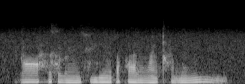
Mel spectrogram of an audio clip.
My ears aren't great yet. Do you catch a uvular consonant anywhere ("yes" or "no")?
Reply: yes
